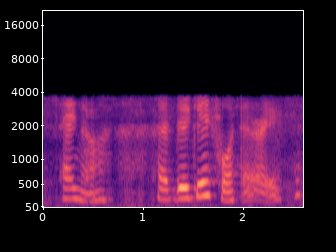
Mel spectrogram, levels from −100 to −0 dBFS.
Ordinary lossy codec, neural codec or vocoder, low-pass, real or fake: none; codec, 16 kHz, 1 kbps, FunCodec, trained on Chinese and English, 50 frames a second; 3.6 kHz; fake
